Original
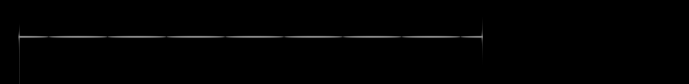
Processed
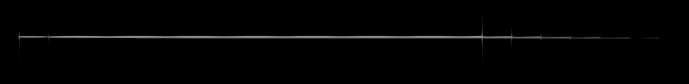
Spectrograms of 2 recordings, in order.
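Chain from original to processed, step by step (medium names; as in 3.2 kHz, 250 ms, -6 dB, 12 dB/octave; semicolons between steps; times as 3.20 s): fade-in on the opening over 0.53 s; frequency-shifting echo 294 ms, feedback 52%, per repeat -40 Hz, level -7 dB; trim +1.5 dB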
